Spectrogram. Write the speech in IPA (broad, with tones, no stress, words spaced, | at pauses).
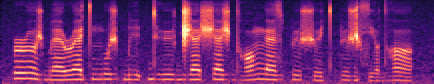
ɹɵ˥˩ʒbɛ˩ɹɛ˧tʲ ŋu˧ʒ ɓi˩˥ʔdʱy˧ d͡ʒɛ˧ʃɛ˧ʒdʱɔ˩˥ ŋɛ˧z py˧ʃy˩tʲpy˧ʒ sʲɔ˩dʱʌ˥˩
